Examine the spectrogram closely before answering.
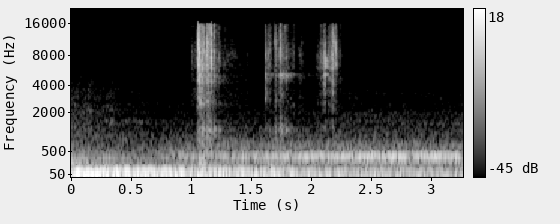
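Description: A knife blade taps against a wooden board.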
